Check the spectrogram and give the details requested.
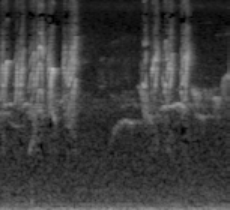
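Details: Barn swallow singing two short bursts of fast, scratchy twitter separated by a pause with a thin downslurred whistle, ending on a drawn-out higher note.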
